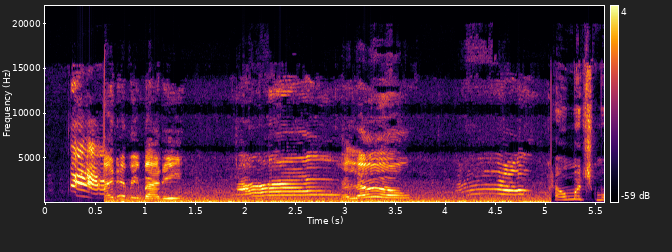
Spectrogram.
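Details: Talking domestic cat giving drawn-out, wavering meows that bend down in pitch, repeated three or four times over a loud, low, droning background with music and people talking.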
